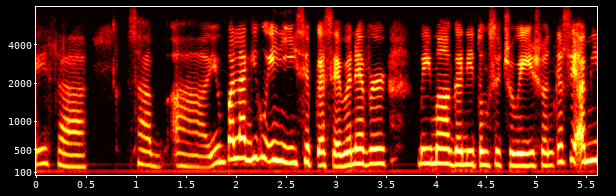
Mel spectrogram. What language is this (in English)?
Filipino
